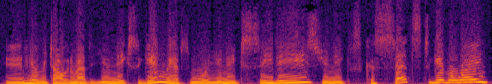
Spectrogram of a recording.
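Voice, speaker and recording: Talking quickly into a close broadcast microphone, a man with a higher-than-average, mellow voice hosts an oldies radio show. As DJ and interviewer, he keeps the announcer patter upbeat, chatty, and casual. The dry recording is dull, lo-fi aircheck tape.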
